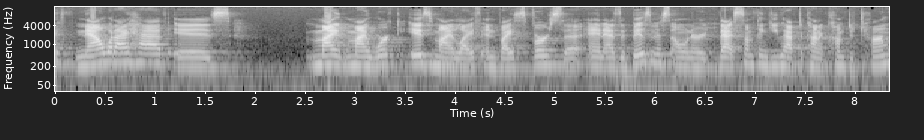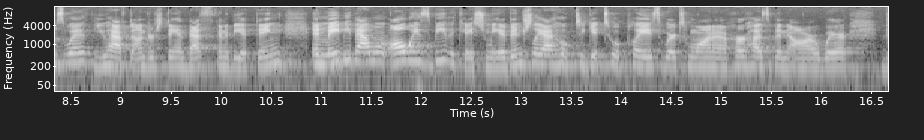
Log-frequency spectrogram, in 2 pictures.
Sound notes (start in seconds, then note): none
